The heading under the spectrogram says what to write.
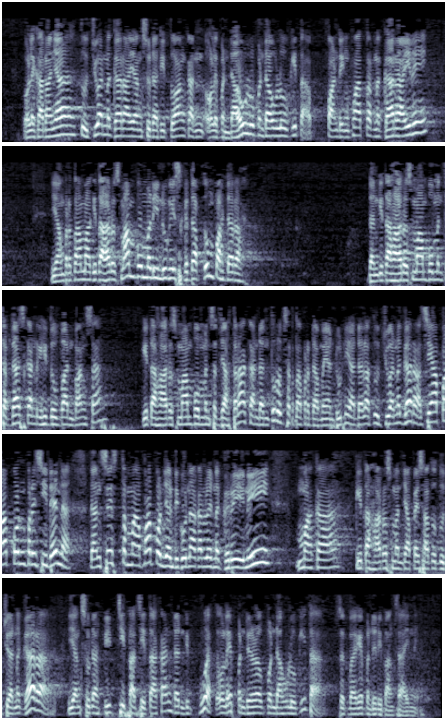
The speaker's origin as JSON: {"language": "Indonesian", "region": "Java", "country": "Indonesia", "said": "Saya orang Jawa suruh ngomong Arab ya susah lah gini."}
